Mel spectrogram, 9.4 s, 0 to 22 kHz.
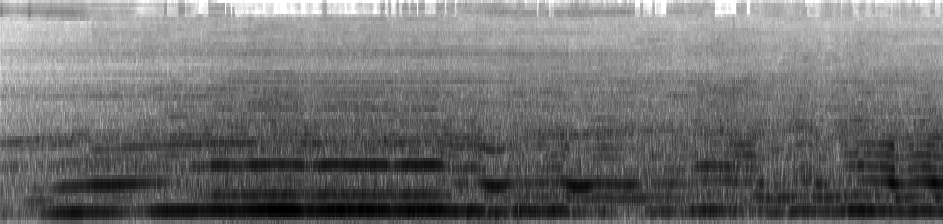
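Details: Roborock S5 robot vacuum bought November 2018, with a strange noise starting four days earlier and a burnt-plastic smell: a loud, strained motor whine that wavers in pitch as it moves.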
